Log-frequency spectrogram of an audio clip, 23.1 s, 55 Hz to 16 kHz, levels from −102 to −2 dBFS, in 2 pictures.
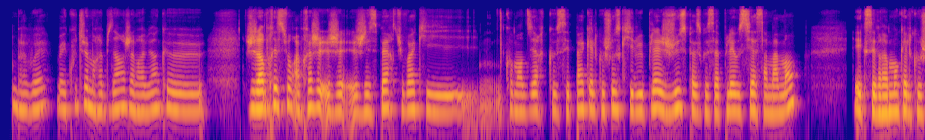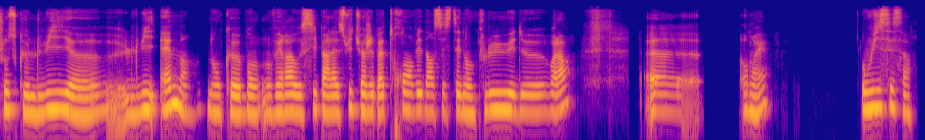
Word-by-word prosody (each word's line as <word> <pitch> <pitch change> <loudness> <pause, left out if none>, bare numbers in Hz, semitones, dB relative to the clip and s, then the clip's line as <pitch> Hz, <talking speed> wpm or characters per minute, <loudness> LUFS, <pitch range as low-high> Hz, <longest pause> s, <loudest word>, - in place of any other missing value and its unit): Ben 195 -4 -4
ouais, 220 +4 -5
ben 195 - -6
écoute, 215 +3 -11
j'aimerais 195 -6 -2
bien 195 +3 -4
j'aimerais 180 -4 -3
bien 195 +3 -3
que 180 -4 -4 0.5
j'ai 200 0 +2
l'impression. 215 +3 +5
Après, 205 +4 0
j'e 205 -3 +2
j'e 175 -2 -1
j'espère 175 +4 -1
tu 190 - -8
vois 190 +1 +1
qu'il, 175 -3 -5
mmh - - -15 0.2
comment 175 -2 -5
dire? 180 +1 -5
Que 180 - -7
c'est 175 +1 -5
pas 190 +2 -2
quelque 190 -1 -3
chose 195 +1 -1
qui 190 -1 -3
lui 180 0 0
plaît 200 +3 +1
juste 200 +4 +1
parce 175 -2 0
que 170 - -6
ça 170 0 -2
plaît 180 +2 0
aussi 175 +2 0
à - - +3
sa 170 -1 -4
maman 180 +11 -1 0.7
et - - +4
que - - -2
c'est 175 - +4
vraiment 170 +1 +4
quelque 175 -1 0
chose 195 +2 +1
que 185 - -3
lui, 185 +3 +3
heu, 160 +1 +1 0.3
lui, 170 +4 +1
aime, 205 -5 +5 0.2
donc 170 -1 -4
heu, 165 -1 +6
bon, 165 -1 0
on 165 - -4
verra 175 +1 +3
aussi 170 +3 +1
par 175 -3 +3
la 170 0 +2
suite, 180 +4 -2
tu - - -2
vois, - - +5
j'ai 175 0 +2 0.2
trop 195 - -5
envie 185 0 +1
d'insister 175 0 -1
non 165 -1 0
plus 190 +3 +2
et 175 - +2
de 175 0 -3
voilà. 195 +9 0 1.0
Heu. - - -1 1.2
Ouais. 180 +7 -1 1.2
Oui, 200 +2 +5
c'est 210 +1 +2
ça. 175 -5 -6
180 Hz, 190 wpm, -25 LUFS, 170-195 Hz, 1.2 s, heu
